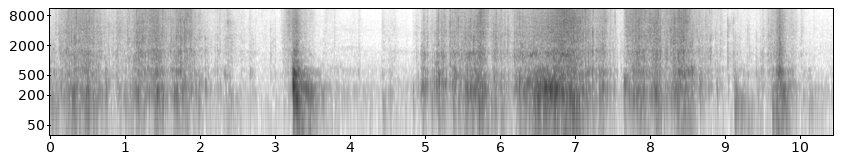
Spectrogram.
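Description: Broken brick rubble being scraped and loaded into a metal wheelbarrow: gritty scraping and crunching in bursts of about a second, with one sharp knock about three seconds in.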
